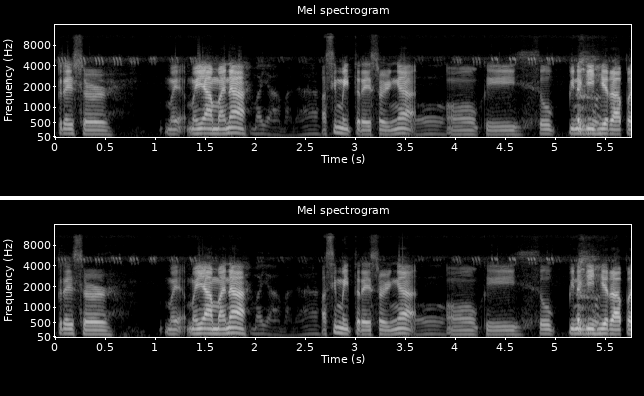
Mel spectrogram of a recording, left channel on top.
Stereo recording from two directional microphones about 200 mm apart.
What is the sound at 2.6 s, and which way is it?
Speech, 30° right (ahead or behind).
